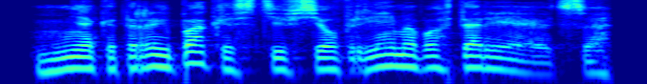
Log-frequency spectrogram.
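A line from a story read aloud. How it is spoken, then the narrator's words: Mutter. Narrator (Russian): пробормотала она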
